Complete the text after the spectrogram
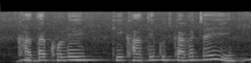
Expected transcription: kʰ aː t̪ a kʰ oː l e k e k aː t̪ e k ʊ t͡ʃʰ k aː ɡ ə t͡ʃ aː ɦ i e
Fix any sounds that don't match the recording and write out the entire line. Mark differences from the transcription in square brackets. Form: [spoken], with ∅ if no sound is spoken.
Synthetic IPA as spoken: kʰ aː t̪ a kʰ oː l e k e [kʰ] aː t̪ e k ʊ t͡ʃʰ k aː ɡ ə t͡ʃ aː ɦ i e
